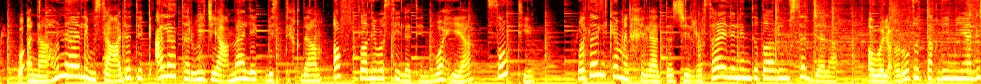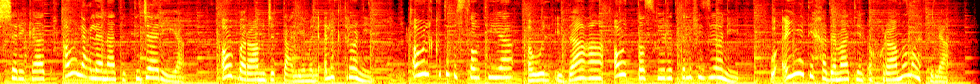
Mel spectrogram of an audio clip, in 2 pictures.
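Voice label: Arabic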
